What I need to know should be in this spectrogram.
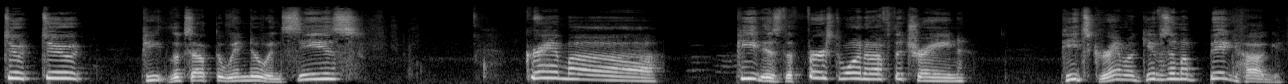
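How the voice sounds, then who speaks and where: Reading aloud from a children's picture book, a woman tells the story gently and slowly, her pitch moving in a lively way.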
